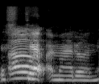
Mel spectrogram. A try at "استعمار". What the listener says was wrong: استعمار. استعمار. The alif is long. استعمار.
